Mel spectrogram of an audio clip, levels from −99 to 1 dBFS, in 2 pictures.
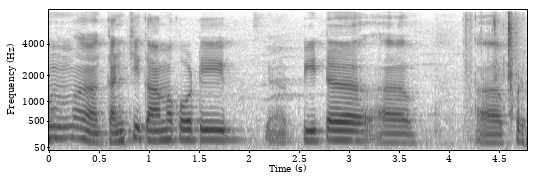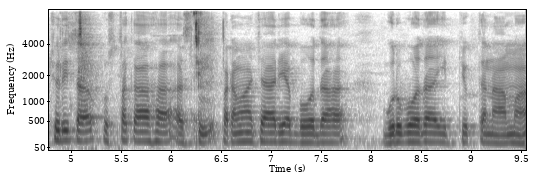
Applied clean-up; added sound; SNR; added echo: neural mask model Resemble Enhance denoiser.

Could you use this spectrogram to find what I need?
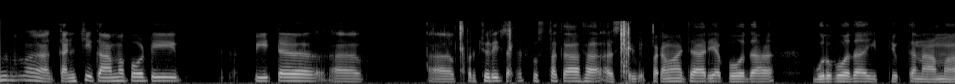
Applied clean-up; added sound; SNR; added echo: neural diffusion model UNIVERSE++.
